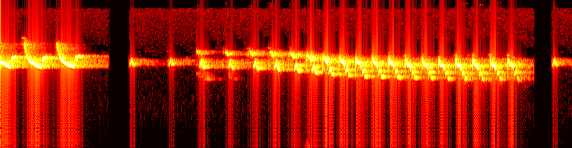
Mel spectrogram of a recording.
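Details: A few loud slurred Woodlark notes, then scattered soft ones, leading into a long fast trill of rapid, slightly descending notes that ends abruptly.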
